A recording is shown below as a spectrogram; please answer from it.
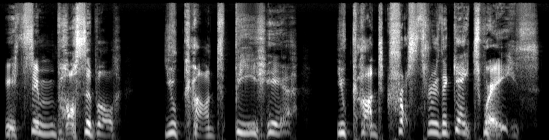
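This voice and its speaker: A woman's voice: mid-range voice, expressive, measured pace, pushed and bright, dry recording, clean studio sound. A woman voicing a ruthless, volatile man in an audio drama, given to furious outbursts. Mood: frantic.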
